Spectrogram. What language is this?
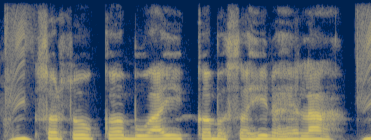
Bhojpuri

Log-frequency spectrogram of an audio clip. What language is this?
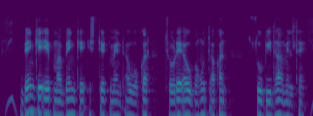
Chhattisgarhi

